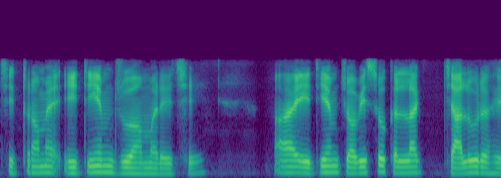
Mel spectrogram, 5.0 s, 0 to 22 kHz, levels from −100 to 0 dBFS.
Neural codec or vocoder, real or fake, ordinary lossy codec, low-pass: codec, 16 kHz, 0.9 kbps, LongCat-Audio-Codec; fake; none; 5.4 kHz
